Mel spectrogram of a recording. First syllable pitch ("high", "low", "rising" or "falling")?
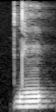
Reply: high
